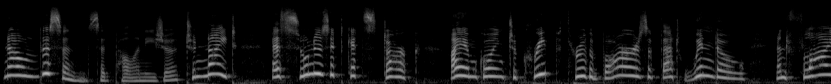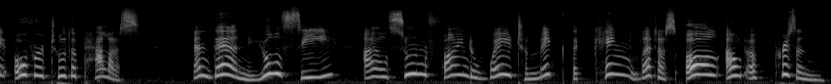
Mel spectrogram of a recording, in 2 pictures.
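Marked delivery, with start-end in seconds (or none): 0.0-0.9 high, loud parrot voice; high-pitched talking parrot; bossy parrot. A narrator's reading. 1.8-16.6 high, loud parrot voice; high-pitched talking parrot; bossy parrot. A narrator's reading.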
